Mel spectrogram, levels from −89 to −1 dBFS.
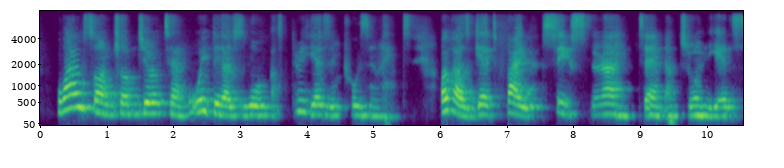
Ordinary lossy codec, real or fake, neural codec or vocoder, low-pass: none; fake; codec, 16 kHz, 0.5 kbps, FunCodec, trained on Chinese and English, 25 frames a second; 7.2 kHz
